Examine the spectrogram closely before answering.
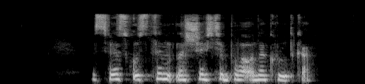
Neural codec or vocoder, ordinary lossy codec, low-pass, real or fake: none; AAC, 48 kbps; 10.8 kHz; real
